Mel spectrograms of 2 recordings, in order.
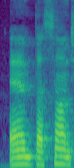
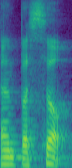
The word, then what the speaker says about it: en passant: En passant, you don't say the T at the end. A bunch of Englishmen. Well, actually, as far as I understand, the correct pronunciation is en passant or something like this.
